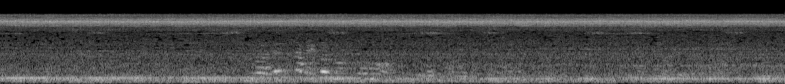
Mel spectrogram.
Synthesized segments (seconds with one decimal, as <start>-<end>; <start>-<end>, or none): 1.8-3.0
